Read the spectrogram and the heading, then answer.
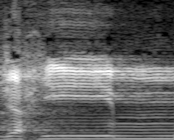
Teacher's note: لما نقف على الميم الساكنة غنة فيها غنة ناقصة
